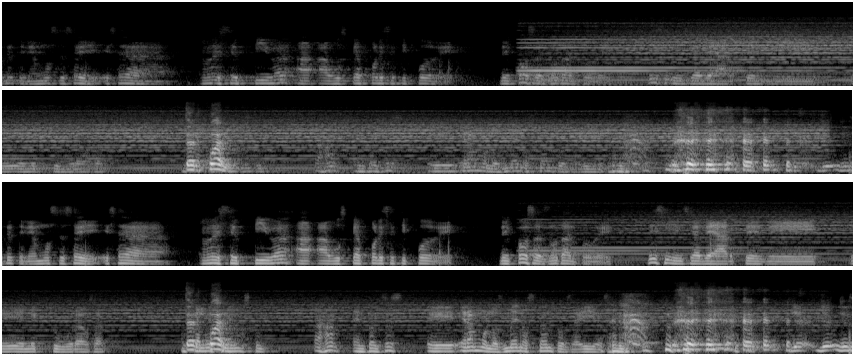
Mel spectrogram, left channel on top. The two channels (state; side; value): normal; both; correlation 0.75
